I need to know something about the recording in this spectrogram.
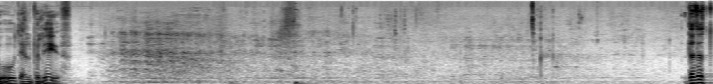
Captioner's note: laughter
